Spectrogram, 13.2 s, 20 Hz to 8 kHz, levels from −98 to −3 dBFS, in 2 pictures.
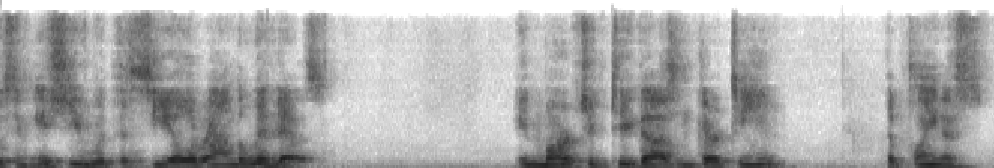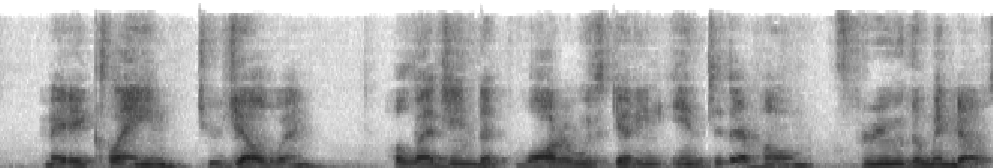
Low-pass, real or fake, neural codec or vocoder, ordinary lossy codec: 7.2 kHz; fake; codec, 44.1 kHz, 2.6 kbps, DAC; AAC, 32 kbps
